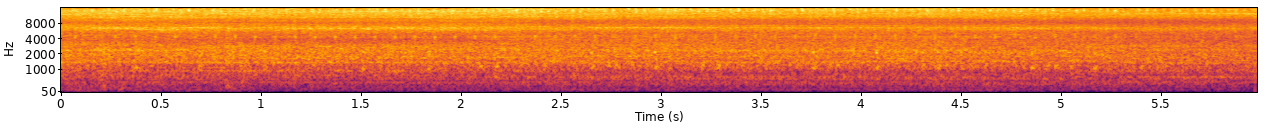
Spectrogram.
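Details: 2.2 engine (111 motor) at steady idle with fast faint metallic tapping at engine speed; knock of unknown origin.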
